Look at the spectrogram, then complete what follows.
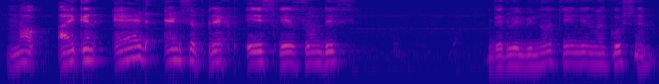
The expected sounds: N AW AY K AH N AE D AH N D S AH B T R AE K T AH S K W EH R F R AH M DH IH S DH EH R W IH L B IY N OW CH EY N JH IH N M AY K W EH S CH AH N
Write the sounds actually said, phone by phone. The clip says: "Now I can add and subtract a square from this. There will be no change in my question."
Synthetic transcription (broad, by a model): N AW AY K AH N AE D AH N D S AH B T R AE K T AH S K EH L F R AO M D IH S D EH R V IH L B IY N OW CH EY N JH IH N M AY K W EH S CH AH N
